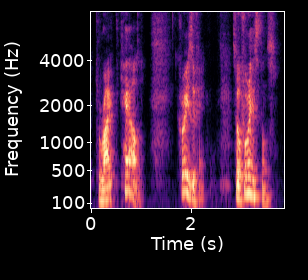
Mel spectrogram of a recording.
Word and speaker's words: quel: Quel, quelle, quelle, quelle. Yes, it's the same. The pronunciation is the same.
